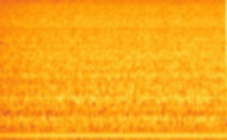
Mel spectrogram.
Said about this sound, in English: Let's move on to fan number two. It's it's like an engine fan. Just listen,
